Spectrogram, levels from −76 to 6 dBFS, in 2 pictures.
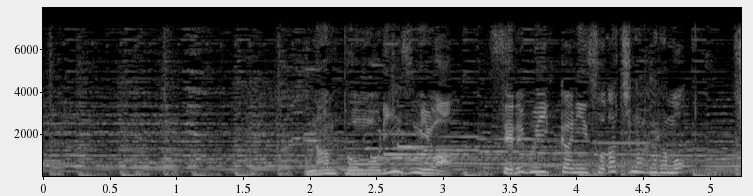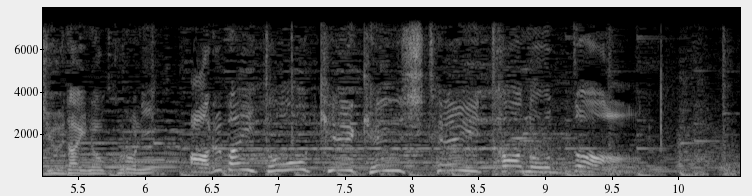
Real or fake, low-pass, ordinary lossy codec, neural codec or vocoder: real; 7.2 kHz; none; none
